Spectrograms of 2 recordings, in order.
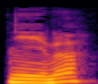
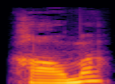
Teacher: The syllables 那 and 吗 are pronounced using this soft falling sound, as if the sound is fading away · Term: soft sound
